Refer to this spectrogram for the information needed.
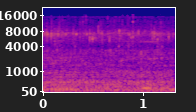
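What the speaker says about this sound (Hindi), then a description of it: "1 कप मैंने पानी का ऐड कर दिया है। ये दूसरा डाल देते हैं।" Water poured from a cup into a pot of chicken for Hyderabadi chicken tahari, a short steady splashing pour, close and moderately loud.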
